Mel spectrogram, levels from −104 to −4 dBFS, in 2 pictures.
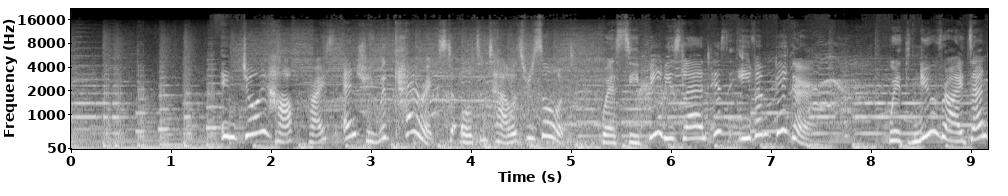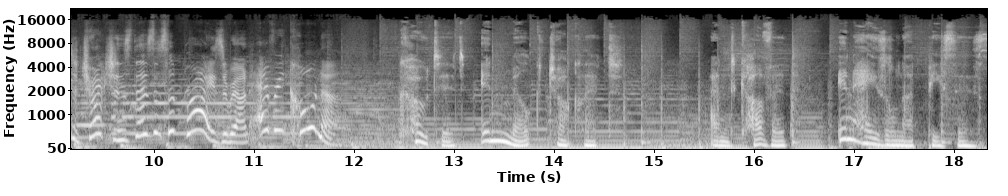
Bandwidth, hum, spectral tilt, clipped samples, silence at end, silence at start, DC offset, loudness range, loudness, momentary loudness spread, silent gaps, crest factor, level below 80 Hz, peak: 16 kHz; none; -5 dB/octave; under 0.1%; 0 s; 0 s; under 0.1%; 3 LU; -15 LUFS; 9 LU; none; 12 dB; -30 dBFS; -4 dBFS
